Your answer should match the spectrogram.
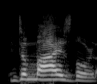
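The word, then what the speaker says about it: Demiselord: Is that how you pronounce? Demise Lord. I've been saying it wrong for the past two streams, but now I know for the next one.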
